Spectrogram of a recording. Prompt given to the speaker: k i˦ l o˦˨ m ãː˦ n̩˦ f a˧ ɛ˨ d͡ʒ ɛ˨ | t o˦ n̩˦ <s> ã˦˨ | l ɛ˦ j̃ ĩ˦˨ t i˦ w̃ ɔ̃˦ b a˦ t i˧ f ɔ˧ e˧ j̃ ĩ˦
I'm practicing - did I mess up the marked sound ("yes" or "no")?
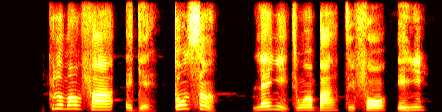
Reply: no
